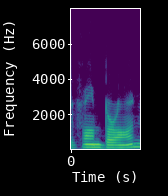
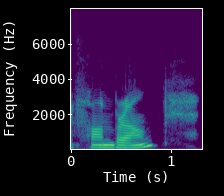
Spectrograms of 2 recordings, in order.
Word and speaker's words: von Braun: nerf on brown-brown see I always say von Braun I mean fawn Brown so I wanted to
